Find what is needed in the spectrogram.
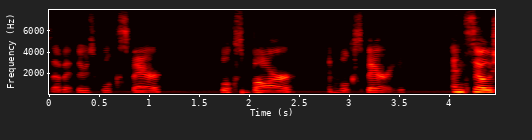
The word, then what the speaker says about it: Wilkes-Barre: But according to the article, the correct way to pronounce it is Wilkes-Barre.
